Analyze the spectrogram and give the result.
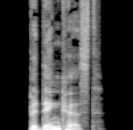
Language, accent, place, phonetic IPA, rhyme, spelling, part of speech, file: German, Germany, Berlin, [bəˈdɛŋkəst], -ɛŋkəst, bedenkest, verb, De-bedenkest.ogg
- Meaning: second-person singular subjunctive I of bedenken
